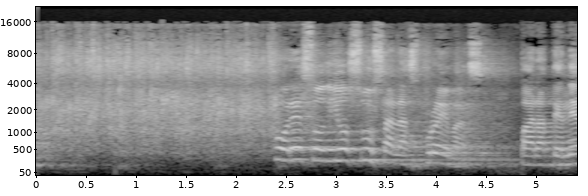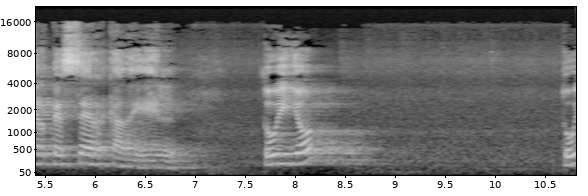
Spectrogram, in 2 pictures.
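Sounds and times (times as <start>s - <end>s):
audience applause: 0.0s - 2.9s
speech: 2.4s - 7.0s, 7.7s - 8.3s.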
